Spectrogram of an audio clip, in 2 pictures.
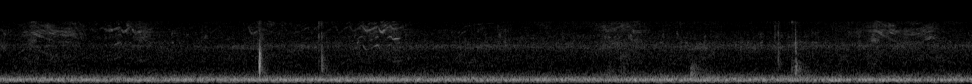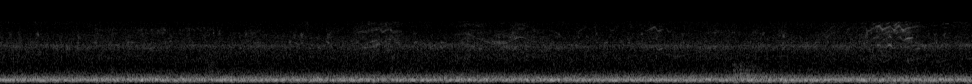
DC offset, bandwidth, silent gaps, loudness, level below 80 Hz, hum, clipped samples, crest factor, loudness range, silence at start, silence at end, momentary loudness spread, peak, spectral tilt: under 0.1%; 8.4 kHz; none; -38 LUFS; -70 dBFS; none; under 0.1%; 24 dB; 1 LU; 0 s; 0 s; 2 LU; -14 dBFS; -5.5 dB/octave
